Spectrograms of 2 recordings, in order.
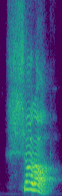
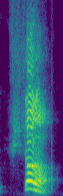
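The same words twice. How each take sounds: First: Curt higher put-down; dismissive. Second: Louder, laughing shout of shut up; loud laughing retort. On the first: Fan cutting off the owner's excuses, curt higher dismissal. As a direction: brush him off with a sneer. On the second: Fan shouting down the owner's excuses, loud and laughing. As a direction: yell it back through a laugh. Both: Real, not acted.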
